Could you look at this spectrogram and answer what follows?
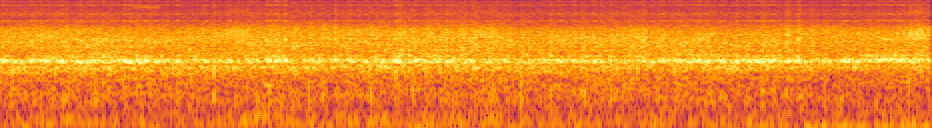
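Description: Wind buffeting the microphone in uneven low rumbles, under a steady high-pitched drone.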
